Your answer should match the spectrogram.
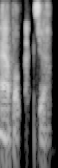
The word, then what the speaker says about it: Appalachia: It's a Native American term, and it's pronounced Appalachia.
